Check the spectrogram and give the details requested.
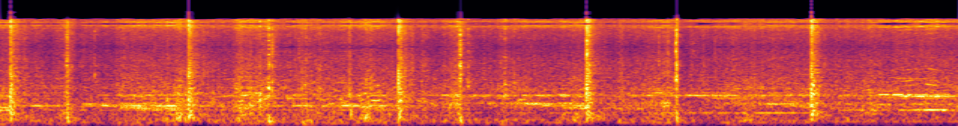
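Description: Aerial fireworks shells bursting overhead: about eight sharp bangs at uneven intervals over the continuous noise of the display.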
